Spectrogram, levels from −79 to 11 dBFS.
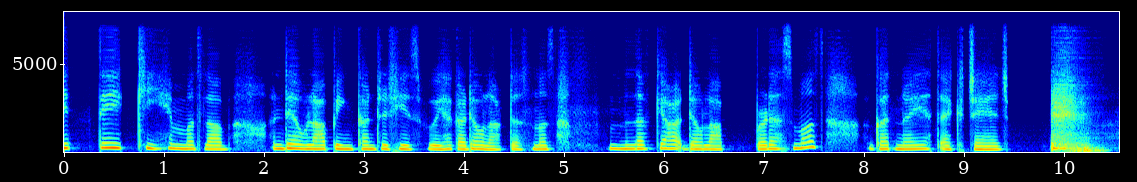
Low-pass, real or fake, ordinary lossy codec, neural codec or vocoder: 7.2 kHz; fake; none; codec, 16 kHz, 0.3 kbps, FocalCodec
